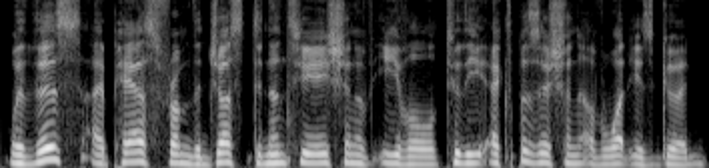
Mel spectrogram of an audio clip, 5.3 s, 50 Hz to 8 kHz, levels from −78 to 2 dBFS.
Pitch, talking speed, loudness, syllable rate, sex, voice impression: 145 Hz, 190 wpm, -18 LUFS, 4.7 syllables/s, male, masculine, adult-like, slightly fluent, slightly refreshing, friendly, slightly unique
